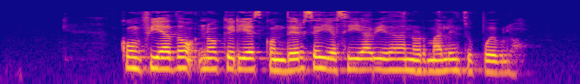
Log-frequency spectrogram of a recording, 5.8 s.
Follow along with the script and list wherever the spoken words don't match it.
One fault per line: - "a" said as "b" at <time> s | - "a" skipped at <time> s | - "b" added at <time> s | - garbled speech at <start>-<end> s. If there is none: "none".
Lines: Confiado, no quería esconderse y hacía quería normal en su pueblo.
- "quería" said as "vida" at 3.7 s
